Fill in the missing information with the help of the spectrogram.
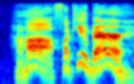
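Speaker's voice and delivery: normal talking voice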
